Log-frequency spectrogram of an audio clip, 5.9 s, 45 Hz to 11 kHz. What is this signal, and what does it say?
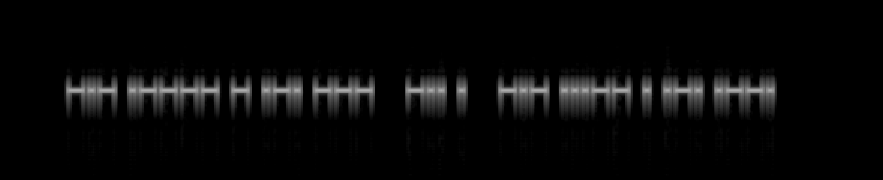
Morse code, heard as a keyed tone, about 36 wpm, 700 Hz. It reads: K1TRO DE K3ERP
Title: USA Callsign DE Callsign 35wpm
